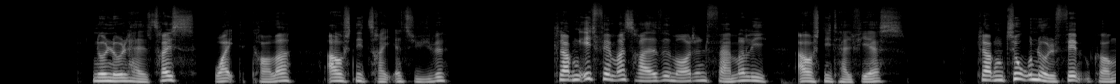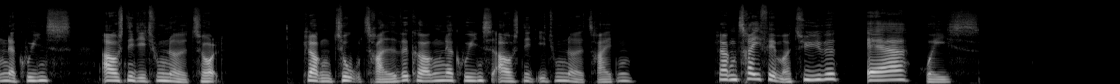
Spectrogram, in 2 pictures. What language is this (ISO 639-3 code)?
dan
